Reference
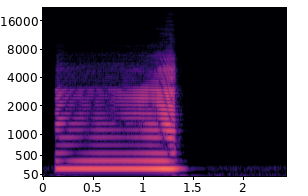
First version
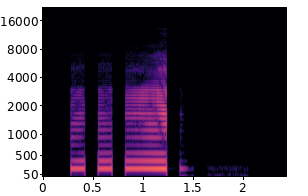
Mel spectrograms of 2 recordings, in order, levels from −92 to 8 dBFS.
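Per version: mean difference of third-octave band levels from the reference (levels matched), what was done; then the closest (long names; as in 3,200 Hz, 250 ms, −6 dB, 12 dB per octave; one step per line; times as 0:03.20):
7.5 dB: thirty-one-band graphic EQ 315 Hz +5 dB, 500 Hz +3 dB, 1,600 Hz +6 dB, 4,000 Hz −7 dB
gate pattern "..x.x.xxx.x.xxx." 110 BPM −60 dB
level −1.5 dB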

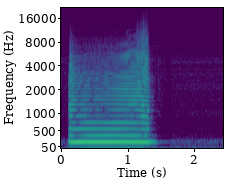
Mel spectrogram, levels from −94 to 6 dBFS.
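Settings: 4.0 dB: downward compressor 10 to 1, threshold −30 dBFS, peak gain reduction 9.5 dB
sine wavefolder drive 8 dB, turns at −23 dBFS
level −3.5 dB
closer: second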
